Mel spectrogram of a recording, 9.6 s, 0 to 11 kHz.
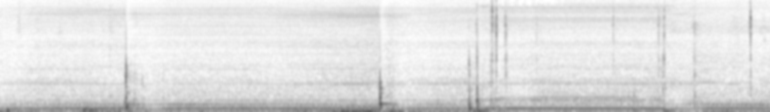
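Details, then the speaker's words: Takagi T-H3-DV-N tankless water heater, first startup, with primary loop pump running and water around 116 degrees: low steady hum under the burner and pump with occasional light clicks; pump has become quieter, normal running. "you know what's funny is this pump i believe has gotten a little quieter i mean you can still hear it"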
